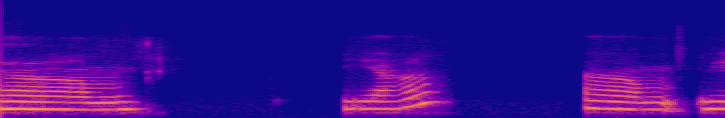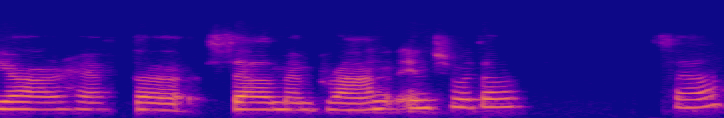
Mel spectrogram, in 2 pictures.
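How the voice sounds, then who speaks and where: Speaking very slowly with long, frequent pauses, a woman with a non-native accent keeps a fairly high pitch and fairly even intonation. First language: German. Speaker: yoga teacher trainee. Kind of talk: class discussion. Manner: halting.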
